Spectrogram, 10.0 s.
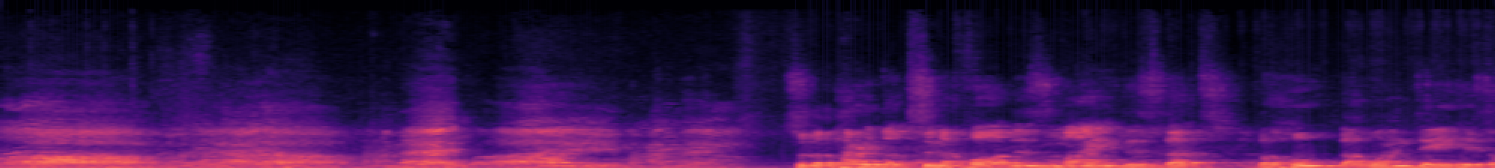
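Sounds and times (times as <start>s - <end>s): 
audience reciting salawat together at a majlis gathering: 0.0s - 5.1s
speech: 5.3s - 9.9s.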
